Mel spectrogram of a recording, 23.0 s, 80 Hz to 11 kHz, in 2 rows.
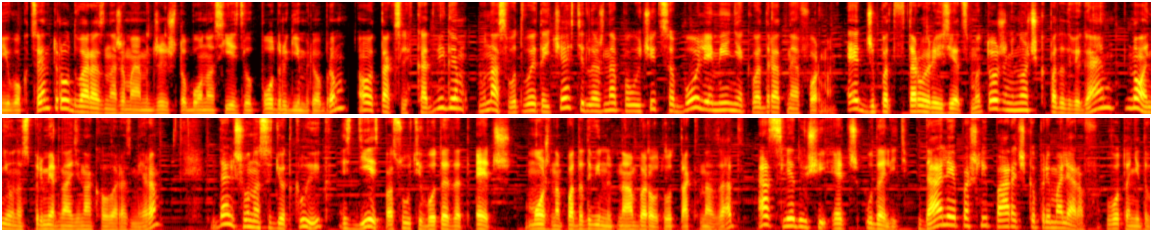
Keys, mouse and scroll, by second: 1.2 g, 4.6 middle click, 4.6 scroll up 1, 4.7 d, 5.0-7.5 drag, 7.5-8.0 d, 8.0 right click, 13.0 shift+middle click, 16.3-17.7 middle drag, 17.7 g, 19.3 alt+click, 20.5 shift+middle click.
